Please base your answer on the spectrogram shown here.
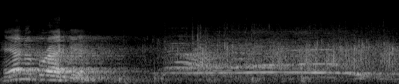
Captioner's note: applause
